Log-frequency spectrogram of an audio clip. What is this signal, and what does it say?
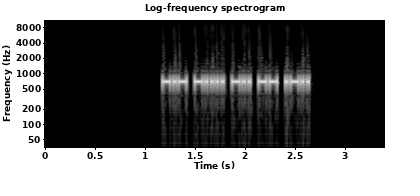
Morse code, heard as a keyed tone, about 42 wpm, 700 Hz. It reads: K6DML
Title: USA Call Signs - 5 Characters - 6x Character Spacing - 45wpm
